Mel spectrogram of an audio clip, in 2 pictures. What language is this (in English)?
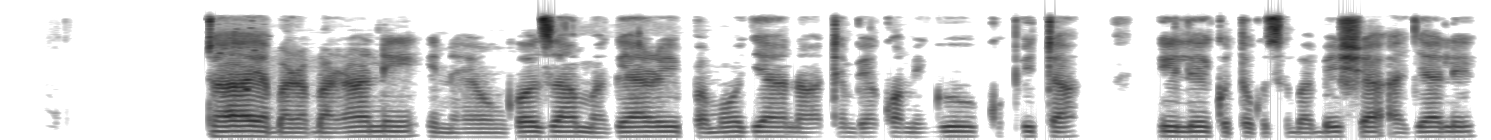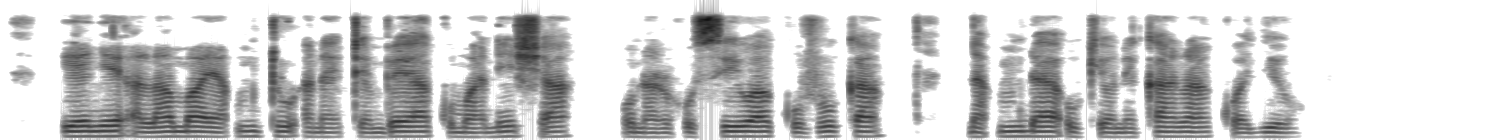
Swahili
